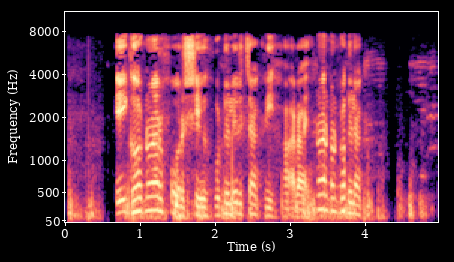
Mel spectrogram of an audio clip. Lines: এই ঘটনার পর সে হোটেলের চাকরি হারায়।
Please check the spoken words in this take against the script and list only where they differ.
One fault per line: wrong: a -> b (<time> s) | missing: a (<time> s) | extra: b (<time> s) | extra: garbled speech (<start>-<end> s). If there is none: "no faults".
extra: garbled speech (3.3-4.0 s)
